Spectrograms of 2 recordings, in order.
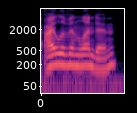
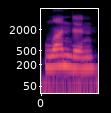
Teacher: Falling intonation, it's a really common one. Basically, your voice starts on maybe a slightly higher pitch, and then it drops down right at the end of the phrase or sentence. Drops down at the end.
